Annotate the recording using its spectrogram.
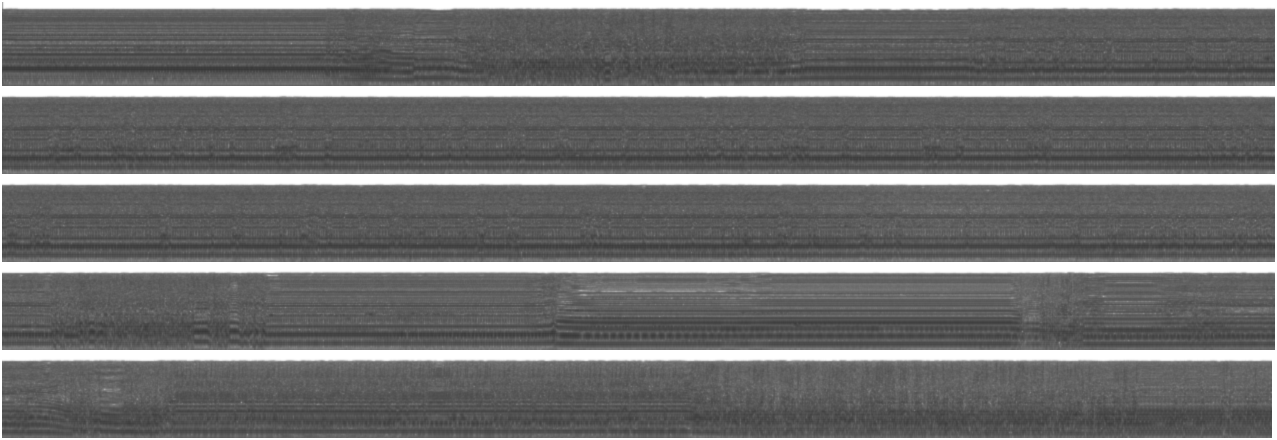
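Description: Experimental synthesizer drones, a microKorg XL played by Max/MSP: several held pitched tones layered over hiss and noise, loud and steady. The texture changes abruptly a few times, with tones gliding downward in pitch at each change.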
